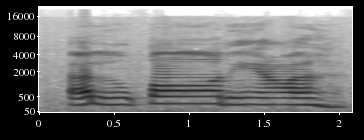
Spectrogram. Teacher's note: وقف کی صورت میں یہ تا جو ہے ہا بن جائے گا۔ القارعہ، اور اگلی آیات کے ساتھ اگر اس کو ملائیں گے تو تا کے اوپر پیش پڑھا جائے گا، یہ ہا نہیں پڑھا جائے گا۔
